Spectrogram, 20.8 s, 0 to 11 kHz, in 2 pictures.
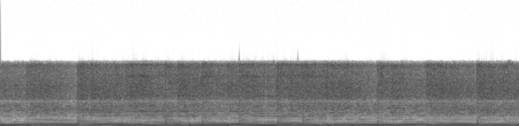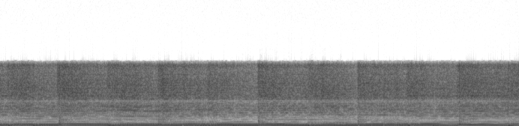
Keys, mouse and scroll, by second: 0.3 click, 2.6 click, 3.0 click, 4.0 click, 8.2 click, 9.2 click, 10.9 click, 11.0 click, 12.7 click, 13.1 click, 13.4 click, 13.7 click, 14.0 click, 14.5 click, 14.9 click, 15.0 click, 15.5 click, 16.8 click.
